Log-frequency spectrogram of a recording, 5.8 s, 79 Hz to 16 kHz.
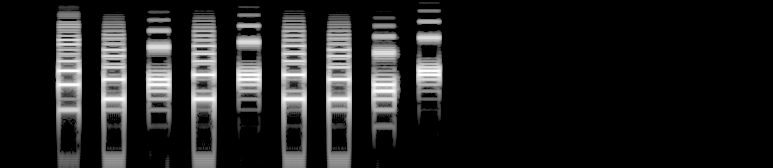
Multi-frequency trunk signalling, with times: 0.5-0.6 KP
0.8-3.0 4670743
3.2-3.3 ST

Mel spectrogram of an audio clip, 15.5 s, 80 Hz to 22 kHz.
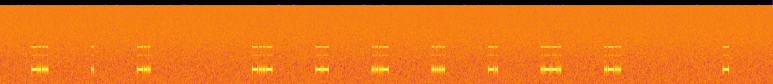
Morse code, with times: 0.6-3.0 BED
5.1-12.4 XMVHNPL
14.5-14.6 T

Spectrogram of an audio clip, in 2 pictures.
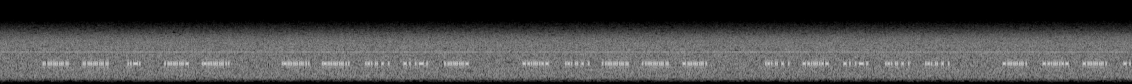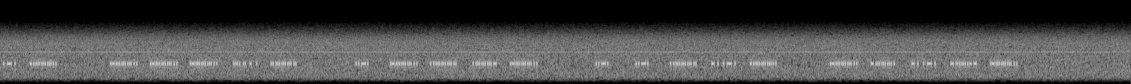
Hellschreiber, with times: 0.4-2.3 88195
2.8-4.7 55749
5.2-7.1 07336
7.6-9.5 70477
10.0-11.9 60642
12.4-14.3 55578
14.8-16.7 15395
17.2-19.1 11342
19.6-21.5 56405

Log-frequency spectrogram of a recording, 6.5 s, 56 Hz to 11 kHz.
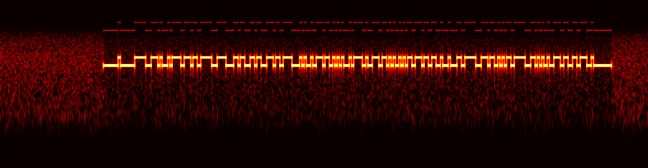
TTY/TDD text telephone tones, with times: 1.3-1.8 THE
2.0-2.7 TOLL
2.8-3.2 OF
3.3-4.2 YEARS
4.3-4.8 PUT
5.0-6.0 STRAIN

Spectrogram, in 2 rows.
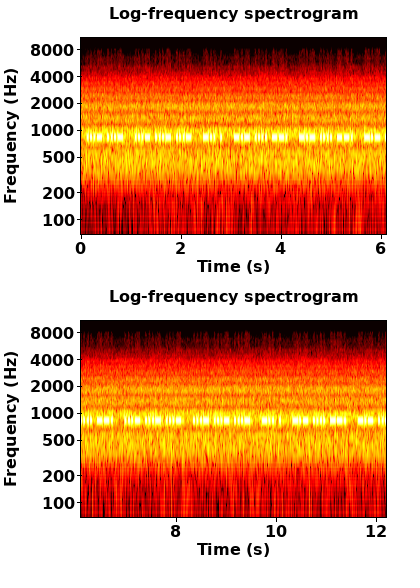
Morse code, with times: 0.0-0.8 …
1.1-2.2 VVV
2.4-2.8 DE
3.1-4.1 KHG
4.4-5.4 KHG
5.7-6.7 KHG
7.0-8.1 VVV
8.3-9.5 VVV
9.7-10.1 DE
10.3-11.4 KHG
11.6-12.2 …

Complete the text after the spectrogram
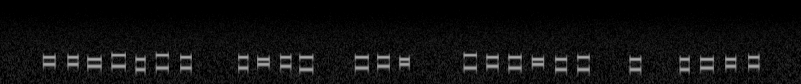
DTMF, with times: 0.4-1.9 0079165
2.4-3.1 5*82
3.6-4.1 58*
4.6-5.9 685*12
6.3-6.4 1
6.8-7.6 1478

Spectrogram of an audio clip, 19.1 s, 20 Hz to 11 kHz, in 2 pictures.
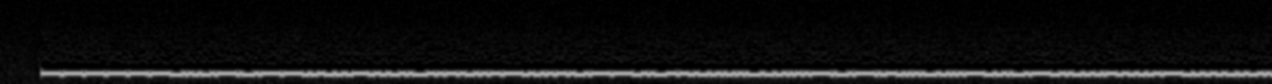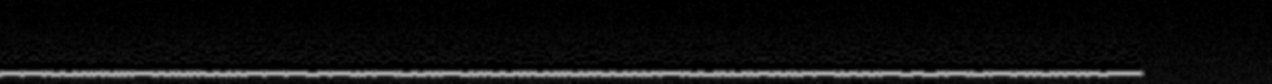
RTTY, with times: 1.8-2.4 EL
2.6-5.2 VINT-I-NOU
5.4-5.7 DE
5.9-7.2 FEBRER
7.6-8.0 EN
8.2-8.7 GIL
9.0-9.2 I
9.4-10.0 NA
10.2-11.2 FRIDA
11.3-12.8 VOLEN
13.2-13.8 ANAR
14.0-14.2 A
14.3-14.8 LA
15.1-17.9 BIBLIOTECA.

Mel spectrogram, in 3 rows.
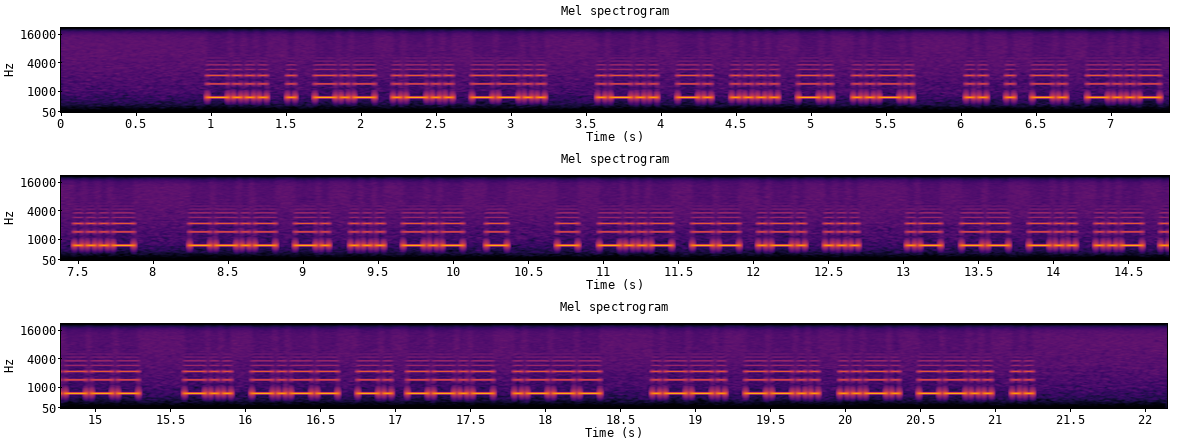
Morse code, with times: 1.0-3.2 BEKLZ
3.6-5.7 LNHNF
6.0-7.9 IENXV
8.2-10.4 QNSKT
10.7-12.7 TXMRS
13.0-15.3 AMDUJ
15.6-18.4 DYNQJ
18.7-21.2 PZFZI

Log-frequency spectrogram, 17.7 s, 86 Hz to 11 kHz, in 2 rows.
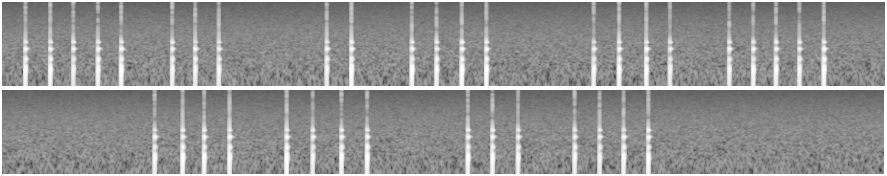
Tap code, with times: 0.2-8.3 XIU
10.4-15.3 TO

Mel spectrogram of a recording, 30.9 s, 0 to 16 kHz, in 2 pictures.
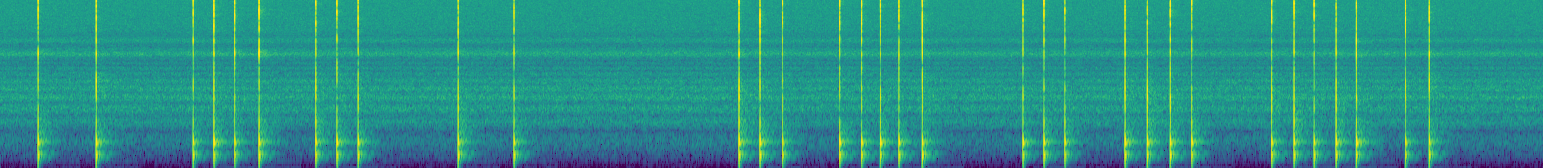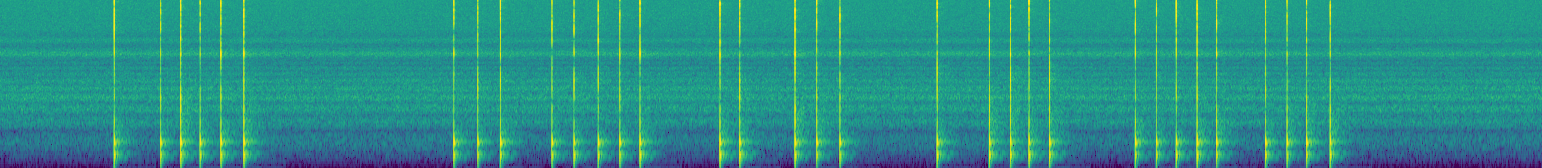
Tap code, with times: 0.4-5.2 ASA
7.4-14.3 POW
16.6-17.9 E
20.0-28.8 PHDY

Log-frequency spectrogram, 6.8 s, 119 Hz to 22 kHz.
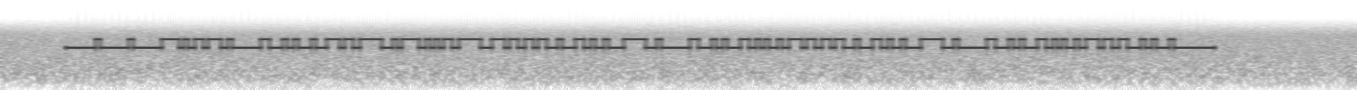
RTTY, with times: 1.3-1.6 CQ
1.8-2.5 TEST
2.6-3.9 LU5CUF
4.1-5.4 LU5CUF
5.6-5.9 CQ

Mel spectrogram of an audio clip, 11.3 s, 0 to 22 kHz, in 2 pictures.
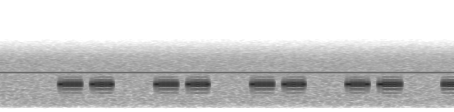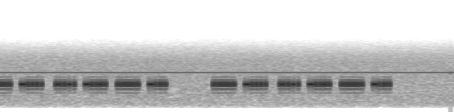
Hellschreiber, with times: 0.8-1.5 CQ
2.0-2.7 CQ
3.2-3.9 CQ
4.4-5.1 DE
5.6-7.9 SP7RSK
8.4-10.7 SP7RSK

